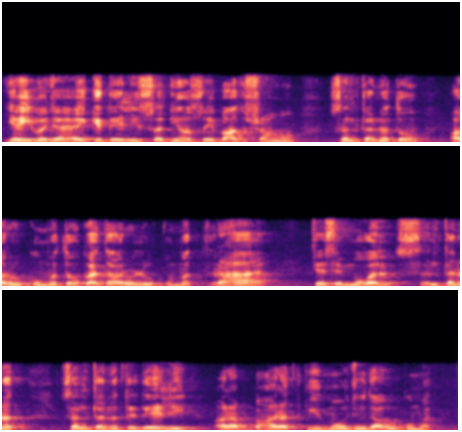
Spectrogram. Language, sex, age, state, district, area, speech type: Urdu, male, 60+, Delhi, North East Delhi, urban, spontaneous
